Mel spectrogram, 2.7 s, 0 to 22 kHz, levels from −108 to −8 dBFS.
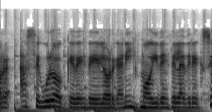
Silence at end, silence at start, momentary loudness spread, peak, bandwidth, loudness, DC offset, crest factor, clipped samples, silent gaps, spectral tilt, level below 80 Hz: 0 s; 0 s; 3 LU; 0 dBFS; 14 kHz; -13 LUFS; under 0.1%; 12 dB; under 0.1%; none; -4.5 dB/octave; -30 dBFS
